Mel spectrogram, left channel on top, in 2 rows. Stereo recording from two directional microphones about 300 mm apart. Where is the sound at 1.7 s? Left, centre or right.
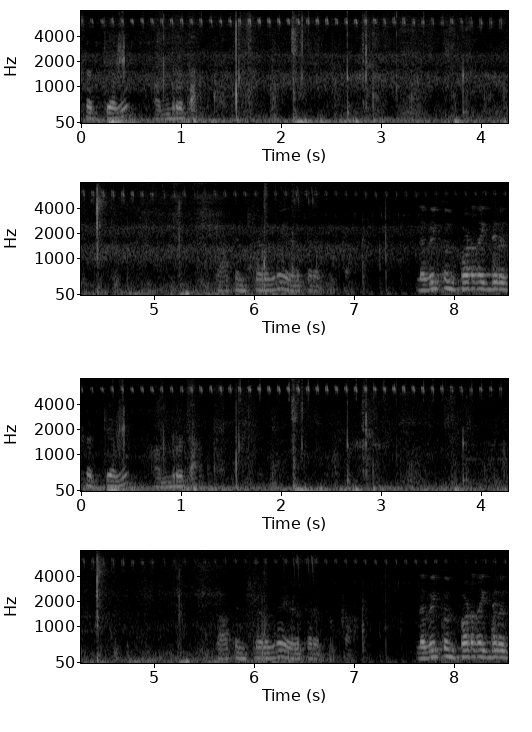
Centre.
